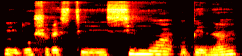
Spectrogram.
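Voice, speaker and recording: A woman in her late thirties talks as a podcast guest, her voice slightly low and a little husky. She chats freely and rambles, circling back with restarts and small fillers as she goes. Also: steady tone, moderate pace, darkish tone, low-quality recording. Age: late 30s. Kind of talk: casual interview conversation.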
